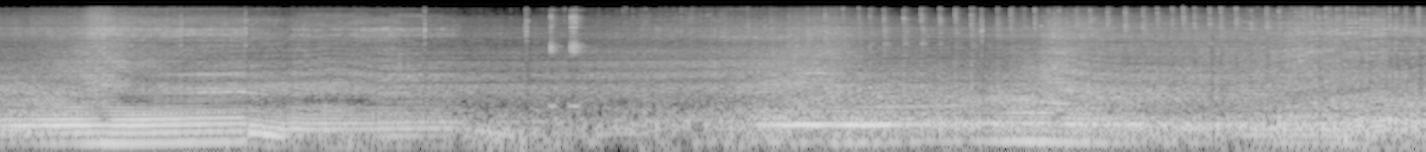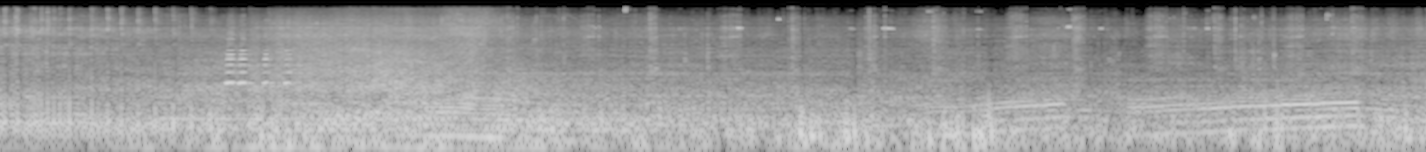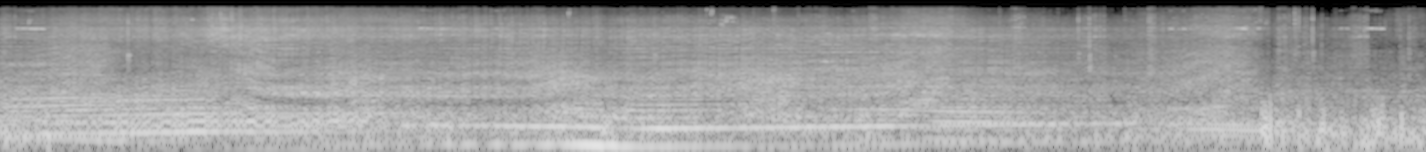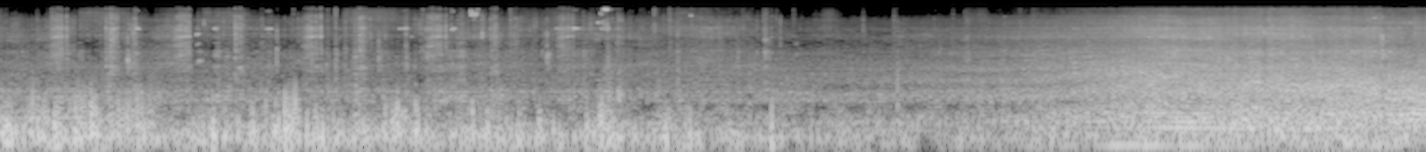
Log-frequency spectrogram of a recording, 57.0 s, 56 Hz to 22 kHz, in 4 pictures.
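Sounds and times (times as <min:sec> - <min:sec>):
cars passing: 0:00.0 - 0:57.0
motorcycles passing: 0:00.0 - 0:57.0.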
